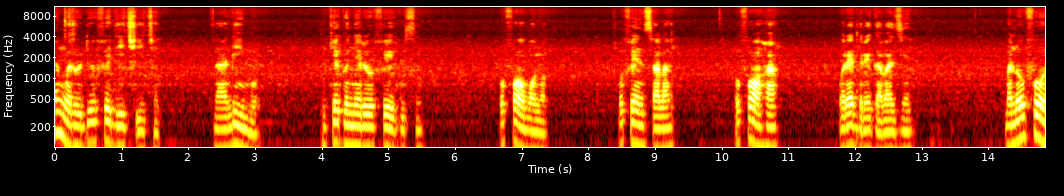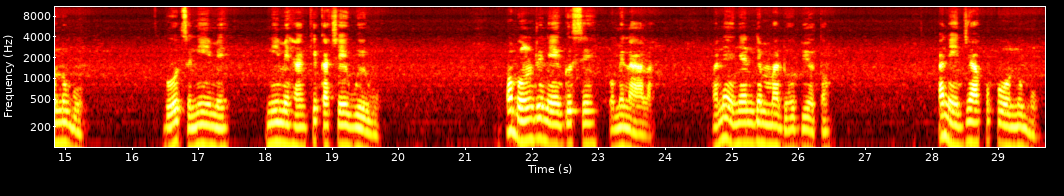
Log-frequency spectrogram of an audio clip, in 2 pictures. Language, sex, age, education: Igbo, male, 15-29, tertiary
